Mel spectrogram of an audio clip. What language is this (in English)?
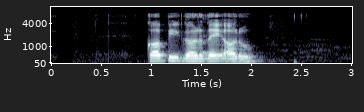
Nepali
